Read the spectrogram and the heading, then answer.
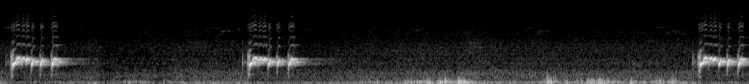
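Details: Local zebra dove recorded as a lure for reluctant singers: three rapid rattling bursts of clipped coos, each trailing into a short level tone, spaced about two and a half seconds apart, with soft low rumbles between.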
